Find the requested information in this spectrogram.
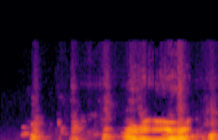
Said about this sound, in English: It sounds like Michael Vick's house over there. It's one dog trying to rape another dog, basically.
